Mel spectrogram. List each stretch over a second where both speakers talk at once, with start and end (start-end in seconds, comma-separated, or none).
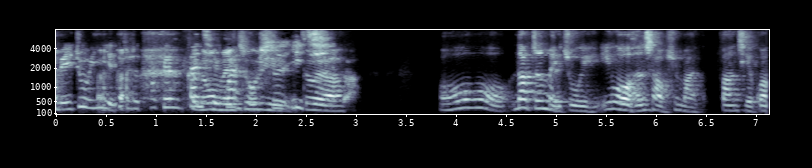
1.3-2.9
